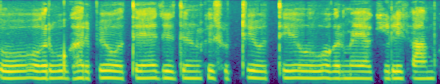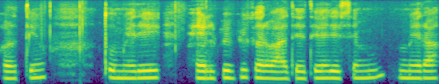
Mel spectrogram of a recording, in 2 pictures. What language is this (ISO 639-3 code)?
hin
